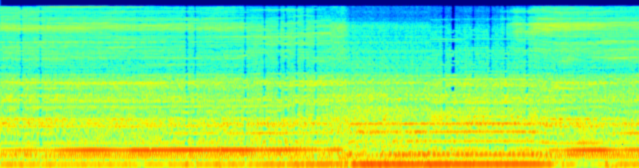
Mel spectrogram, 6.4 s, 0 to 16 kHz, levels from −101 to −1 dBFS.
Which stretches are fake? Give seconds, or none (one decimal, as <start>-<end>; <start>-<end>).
3.3-4.3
